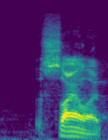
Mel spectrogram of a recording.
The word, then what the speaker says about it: SLNT: It's called silent s l n t and I actually have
